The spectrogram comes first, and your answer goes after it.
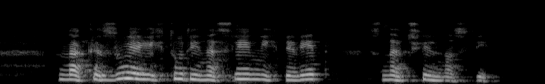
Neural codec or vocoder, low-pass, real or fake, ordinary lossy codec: codec, 44.1 kHz, 7.8 kbps, DAC; 7.2 kHz; fake; none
